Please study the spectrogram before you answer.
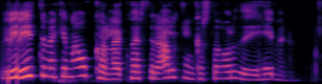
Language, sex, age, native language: Icelandic, female, 30-39, Icelandic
